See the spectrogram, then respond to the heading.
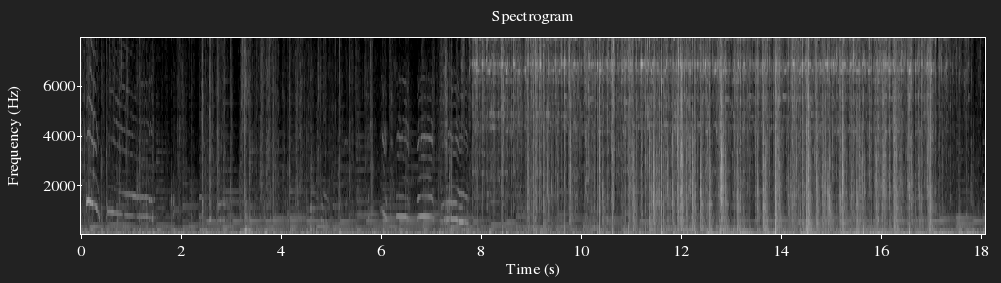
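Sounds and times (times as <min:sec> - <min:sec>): jingling rattling clatter: 0:07.6 - 0:18.0.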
